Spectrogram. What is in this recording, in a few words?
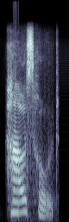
"household", Indian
